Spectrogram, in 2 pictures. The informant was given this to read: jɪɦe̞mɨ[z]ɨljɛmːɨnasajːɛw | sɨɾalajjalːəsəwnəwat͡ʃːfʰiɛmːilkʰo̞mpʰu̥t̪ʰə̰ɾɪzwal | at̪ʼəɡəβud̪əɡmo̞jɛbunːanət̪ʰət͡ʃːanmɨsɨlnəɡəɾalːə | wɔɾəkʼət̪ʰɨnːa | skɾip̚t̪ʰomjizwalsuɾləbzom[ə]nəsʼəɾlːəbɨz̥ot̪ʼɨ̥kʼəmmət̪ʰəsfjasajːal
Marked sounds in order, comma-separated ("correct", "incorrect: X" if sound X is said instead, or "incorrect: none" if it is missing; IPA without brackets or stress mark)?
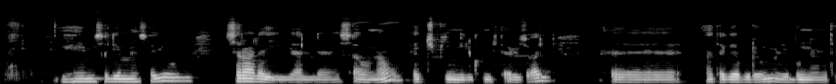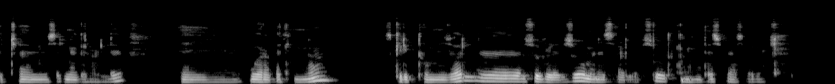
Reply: incorrect: s, correct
